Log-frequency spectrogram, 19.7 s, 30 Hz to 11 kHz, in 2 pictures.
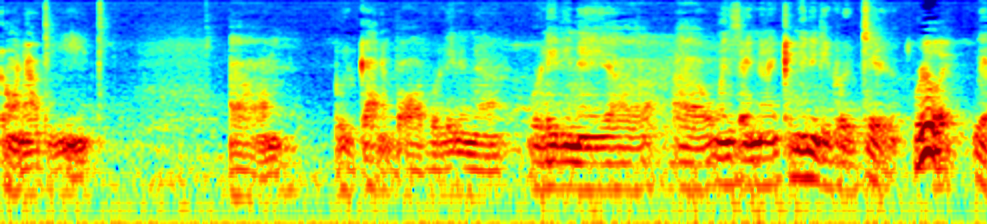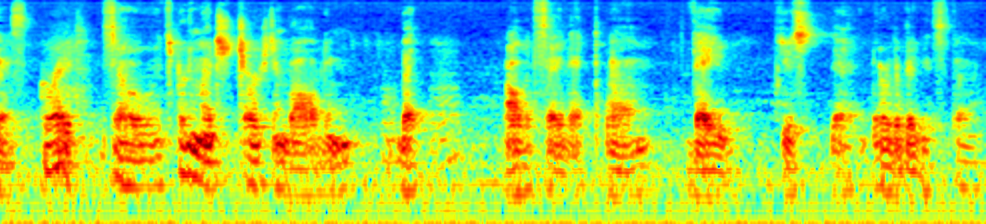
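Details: Adult man, 38, whose voice box was removed for cancer about four years earlier, speaking with a voice prosthesis and HME: tracheoesophageal speech after laryngectomy.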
